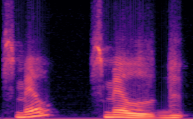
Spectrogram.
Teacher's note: Entonces, si tomamos, por ejemplo, el verbo smell y tocamos la garganta, eso ayuda. Esa L la alargamos, detenemos vibración, ¿cierto? Y por tanto, la versión pasada va a sonar como d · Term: voiced sound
